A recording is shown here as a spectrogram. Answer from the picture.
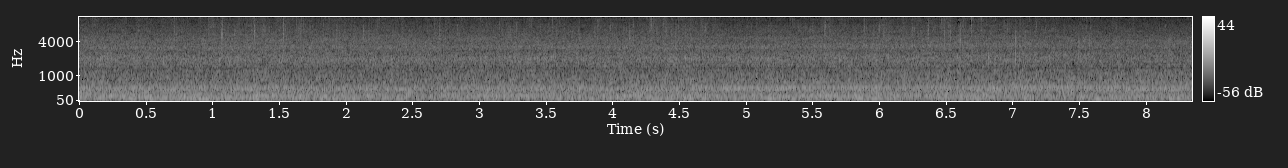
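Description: Rain falling steadily in a thunderstorm: an even hiss with scattered faint drop ticks.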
